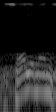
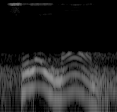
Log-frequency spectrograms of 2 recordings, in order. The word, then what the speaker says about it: سليمان: সালেমান কই, সালেমান শব্দটা গলত, সুলাইমান।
